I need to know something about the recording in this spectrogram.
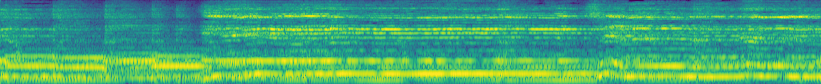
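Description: A woman singing a Korean song live into a handheld microphone over instrumental accompaniment, holding one long note from about a second in until about three seconds in.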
